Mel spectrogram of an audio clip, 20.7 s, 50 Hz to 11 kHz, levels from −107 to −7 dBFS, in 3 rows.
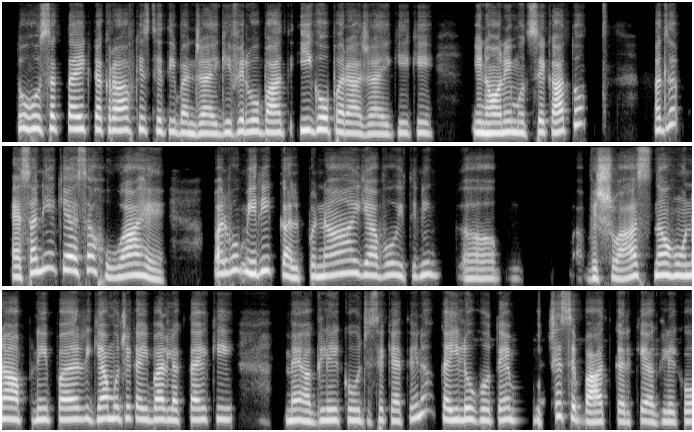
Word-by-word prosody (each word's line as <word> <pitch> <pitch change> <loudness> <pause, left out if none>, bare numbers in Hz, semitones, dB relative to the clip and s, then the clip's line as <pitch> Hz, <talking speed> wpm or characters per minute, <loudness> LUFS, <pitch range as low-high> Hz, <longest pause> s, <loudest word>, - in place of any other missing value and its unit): तो 285 0 +1
हो 280 +1 +3
सकता 280 +1 +1
है 270 - +6
एक 270 - -2
टकराव 255 -1 +3
की 265 - -1
स्थिति 230 -2 -4
बन 205 -2 0
जाएगी। 195 +1 0
फिर 220 +2 0
वो 230 0 +2
बात 210 -1 +2 0.2
ईगो 250 +1 +4
पर 215 -2 +2
आ 200 -1 +1
जाएगी 185 +2 -4
कि, 205 -2 -4 0.4
इन्होंने 200 0 +5
मुझसे 210 0 0
कहा, 210 +1 +5
तो 350 +11 -5 0.7
मतलब 320 +9 0 0.2
ऐसा 205 +8 +3
नहीं 330 +5 0
है 365 - -9
कि 340 - -1
ऐसा 320 +1 +3
हुआ 205 +4 +3
है, 185 -10 0 0.5
पर - - +3
वो 320 +4 -1
मेरी 300 -1 +3
कल्पना 220 +5 0
या 240 -4 0
वो 225 +3 -4
इतनी 225 +3 -6 0.3
अ, 175 0 -4 1.0
विश्वास 180 +4 +1
ना 230 - +4
होना 230 +1 +4
अपने 225 0 -1
पर 230 0 +3
या 240 - +6
मुझे 245 0 -1
कई 235 -2 -1
बार 225 +1 +3
लगता 215 +1 -2
है 220 +1 +2
कि, 225 0 -5 0.6
मैं 215 +1 +2
अगले 210 +2 0
को 210 +1 -3
जिसे 200 +2 -8
कहते 200 +1 -4
हैं 275 - 0
ना 350 - -5
कई 220 -1 +3
लोग 225 0 0
होते 215 -1 -2
हैं। 225 - 0 0.3
अच्छे 290 -1 -3
से 250 -3 -1
बात 190 -3 +3
करके 190 +1 -4
अगले 185 0 -3
को 190 +1 -3
220 Hz, 195 wpm, -21 LUFS, 200-245 Hz, 1.0 s, है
